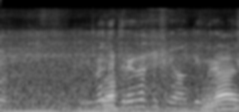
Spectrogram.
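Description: A man talking in the open street from about a second in, over a steady low rumble of road traffic.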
